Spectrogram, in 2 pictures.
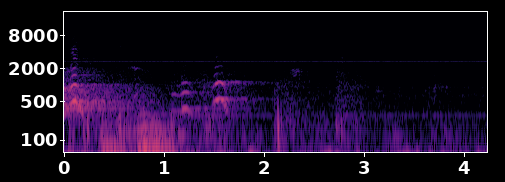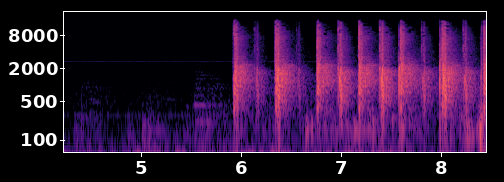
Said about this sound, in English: Can you guys clap for this?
